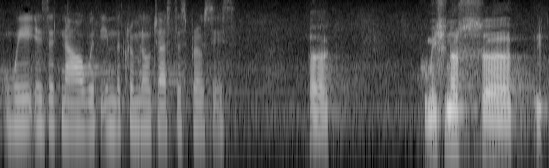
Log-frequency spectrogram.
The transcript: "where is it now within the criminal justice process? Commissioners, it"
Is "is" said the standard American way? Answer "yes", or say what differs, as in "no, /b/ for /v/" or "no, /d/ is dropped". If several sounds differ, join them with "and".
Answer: yes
